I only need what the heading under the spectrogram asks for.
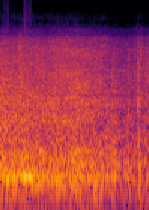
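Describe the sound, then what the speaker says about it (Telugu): Araku-bound passenger train passing through a station, a steady loud rolling rumble with a dense rattle of wheels and carriages that holds throughout and eases slightly near the end. "ఇది అరకు ట్రైన్ ఏమో నేను అనుకుంటున్నా"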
